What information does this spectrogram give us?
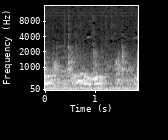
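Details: Caged pigeons of several kinds held indoors for sale, giving a continuous low rolling coo with soft wavering pulses, closing with a brief clatter.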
